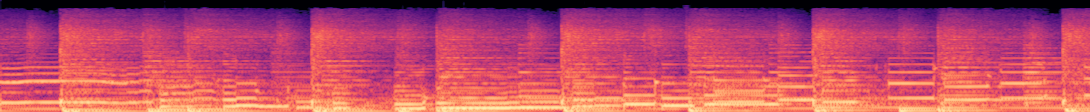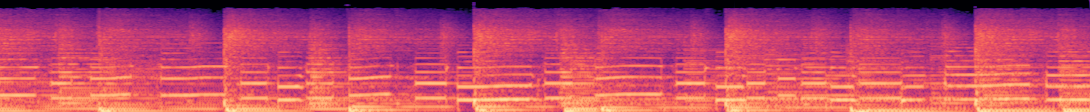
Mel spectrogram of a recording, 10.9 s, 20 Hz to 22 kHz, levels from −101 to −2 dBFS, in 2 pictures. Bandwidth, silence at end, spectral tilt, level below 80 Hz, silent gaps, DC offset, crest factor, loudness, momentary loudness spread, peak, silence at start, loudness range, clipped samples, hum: 16 kHz; 0 s; -5.5 dB/octave; -20 dBFS; none; under 0.1%; 12 dB; -13 LUFS; 5 LU; 0 dBFS; 0 s; 3 LU; under 0.1%; none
